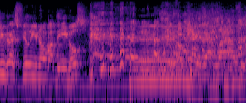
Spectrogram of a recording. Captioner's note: laughter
